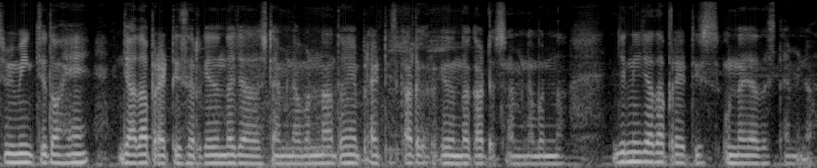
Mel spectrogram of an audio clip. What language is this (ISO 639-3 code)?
doi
